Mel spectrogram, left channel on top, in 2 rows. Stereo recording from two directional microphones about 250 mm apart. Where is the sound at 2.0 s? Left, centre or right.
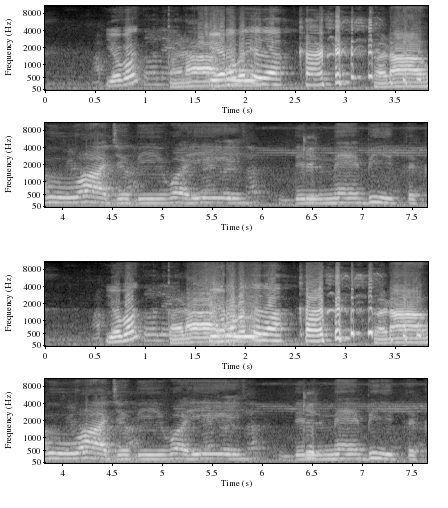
Right.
